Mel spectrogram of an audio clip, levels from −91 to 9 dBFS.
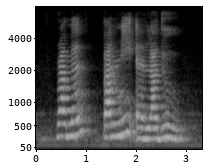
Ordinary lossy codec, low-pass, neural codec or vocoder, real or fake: none; 7.2 kHz; none; real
